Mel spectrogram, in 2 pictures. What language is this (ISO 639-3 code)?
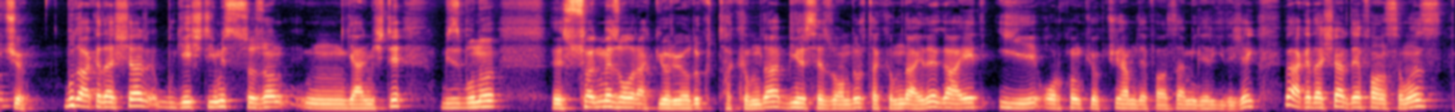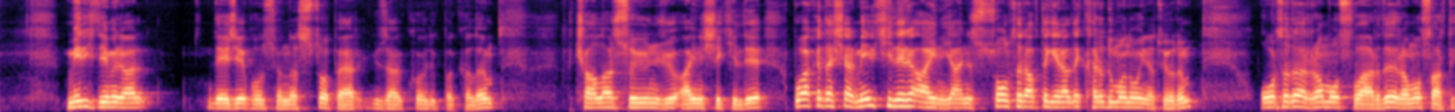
tur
